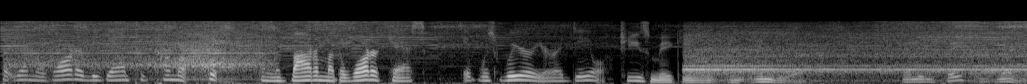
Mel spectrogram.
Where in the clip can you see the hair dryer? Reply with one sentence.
The hair dryer can be heard from 0.0 to 2.8 s and from 6.8 to 10.2 s.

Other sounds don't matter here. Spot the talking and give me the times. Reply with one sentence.
You can hear the talking from 0.0 to 8.2 s and from 9.0 to 10.2 s.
